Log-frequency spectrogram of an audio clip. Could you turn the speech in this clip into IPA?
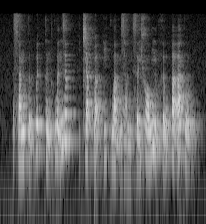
s a˨˦ ŋ k ə̰˧˨ w ɓ ə˦˥ t̚ k ə̰˧˨ n k w ə̰˧˥ n z ə˦˥ p̚ | t͡ɕ a˦˥ k̚ ɓ a̰˧˨ w k i˧ k w a̰˧˨ m z a̤˨˩ ŋ s ə̰˧˥ j ɣ ɔ˨˦ w n ṵ˧˨ h ə̰˧˥ w ʔ a̰ː˧˥ k o̰˧˨ ʔ

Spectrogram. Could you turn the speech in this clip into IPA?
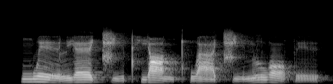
m w e˥˨ ɪ̯ l j ɛ˦ t͡ɕ i˨˦ t̪ʰ j ɑ˥˨ ŋ kʰ w ä˨˩ t͡ɕ i˨˦ n l w ɔ˥˨ p e˩ ɪ̯

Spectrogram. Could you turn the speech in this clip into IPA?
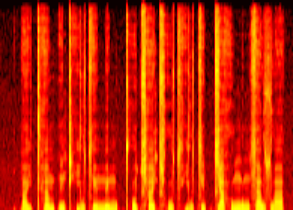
p a˨˩ j t̪ʰ ã˦ m p ĩ˥˧ kʰ j u˧ t͡s ẽ˧ m e˥˧ m o˦ p̚ t̪ʰ o˧ t͡ɕʰ ã˧ t͡ɕʰ u˦ t͡sʰ j u˧ t͡s i˦ p̚ t͡ɕ a˦ h u˦ ŋ o˧ ŋ s a˥˧ w s w a˧

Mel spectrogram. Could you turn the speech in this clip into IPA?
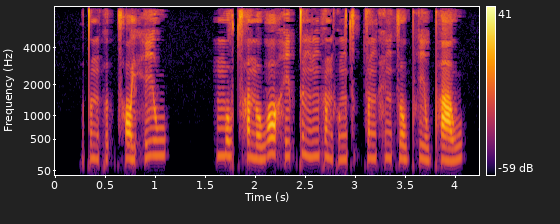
t̪ ɐ˨˩ n k ɵ˨ t̚ t͡sʰ ɔː˨˩ j h iː˧ w | m o˨˧ w t͡sʰ ɐ˨˩ n o˨˥ w ɔː˨˧ h iː˨˥ p̚ t̪ ɪ˨˧ ŋ ʊ˧ ŋ k ɐ˨˩ n k ʊ˨˥ ŋ t͡s ɵ˨ t̚ t͡s ɐ˨˧ ŋ h ɪ˨ ŋ t͡s o˨˥ w pʰ iː˨˥ w pʰ aː˨˥ w

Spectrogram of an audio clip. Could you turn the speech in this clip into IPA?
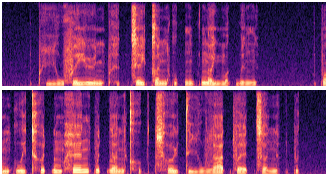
pʰ iː˨ w f e˥ j yː˨˧ n pʰ ɪ˧ k̚ s e˥ j k ɐ˨˥ n kʷ ɪ˨ k̚ ŋ ʊ˥ k̚ n̪ ɐ˨ j m ɐ˨˥ k̚ w ɪ˨˥ ŋ | p ɐ˧ m kʷ e˥ j kʰ ɵ˥ t̚ ɐ˨˥ m h ɛː˥ ŋ p ɵ˨˥ t̚ l ɐ˨˥ n kʰ ʊ˨ k̚ t͡sʰ ɵ˥ ɥ t̪ iː˨ w l aː˥ t̚ f ɛː˨˥ t̚ s ɐ˨˥ n | p ɪ˥ k̚

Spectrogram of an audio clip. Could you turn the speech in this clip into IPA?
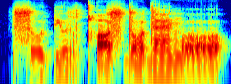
s ʊ˩˧˩ pʲ ʊ˦˨ r qʰ ɔ̰˥ s d ɔ̰˥ d æ˧˥ ŋ ɔ̰˩˧

